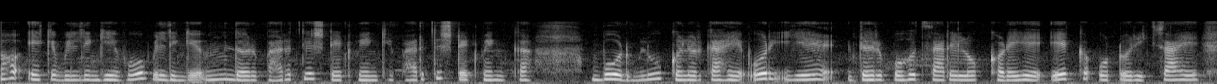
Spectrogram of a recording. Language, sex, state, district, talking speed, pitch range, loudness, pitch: Bhojpuri, female, Bihar, Saran, 165 wpm, 200-230 Hz, -17 LUFS, 210 Hz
